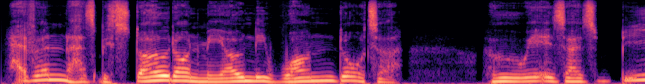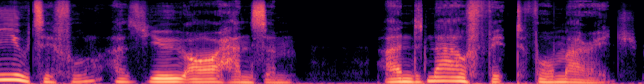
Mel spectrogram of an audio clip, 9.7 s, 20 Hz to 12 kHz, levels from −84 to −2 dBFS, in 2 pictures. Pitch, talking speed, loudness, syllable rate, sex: 135 Hz, 130 wpm, -18 LUFS, 4.2 syllables/s, male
